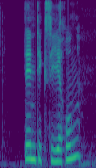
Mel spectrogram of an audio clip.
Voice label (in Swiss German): "indexierung", alsace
